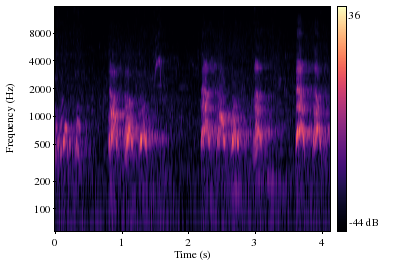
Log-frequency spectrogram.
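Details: A young Jindo dog in a Korean mountain village near Jeonju barks in quick, rough, slightly yelping bursts about every second, with short pauses between the volleys.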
